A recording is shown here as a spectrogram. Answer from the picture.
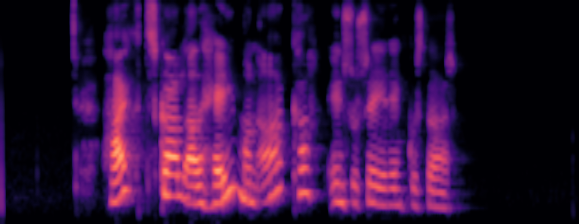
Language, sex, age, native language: Icelandic, female, 40-49, Icelandic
